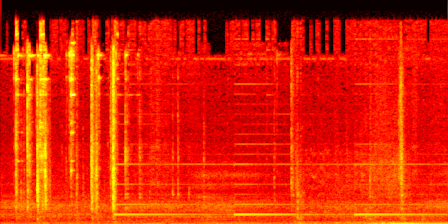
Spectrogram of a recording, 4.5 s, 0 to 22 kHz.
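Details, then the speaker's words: 1996 Chevrolet Impala SS with intermittent crank-no-start, after Optispark harness connector terminals were cleaned: keys and warning chime, then engine catches quickly into a firm rumble; normal first-try start. "oh yeah he starts right up so I like it I like it so good so far"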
